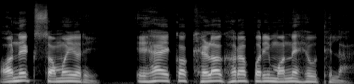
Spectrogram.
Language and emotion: Odia, neutral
